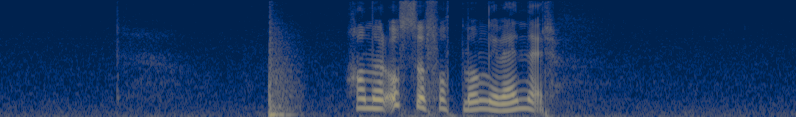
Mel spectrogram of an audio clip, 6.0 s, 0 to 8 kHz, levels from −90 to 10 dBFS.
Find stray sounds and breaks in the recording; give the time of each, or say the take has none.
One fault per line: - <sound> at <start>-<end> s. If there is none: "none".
- thud at 2.0-2.3 s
